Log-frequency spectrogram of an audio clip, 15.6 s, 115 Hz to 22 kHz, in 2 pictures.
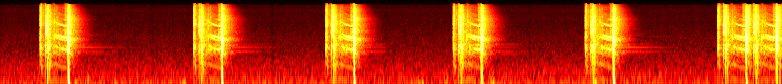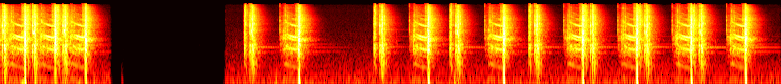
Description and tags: Minolta X570 with MD1
Actual sound of shutter release and film transport of a Minolta X570 (X500) with motordrive MD1. Warning beeps for underexposure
